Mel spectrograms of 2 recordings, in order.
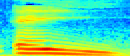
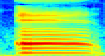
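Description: First: A as a drawn-out "ay"; A pronounced "ayyy", held long; long letter-name A. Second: A as the open vowel in "cat"; A pronounced æ, not "ay"; stressed short A. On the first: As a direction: glide A from eh to ee, like the alphabet letter. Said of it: "它在字尾一不发音的时候念A". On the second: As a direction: say A as a loud, held "æ". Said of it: "它在重音的时候念A". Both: Shown as a demonstration.

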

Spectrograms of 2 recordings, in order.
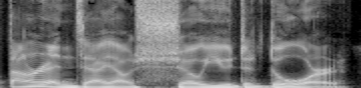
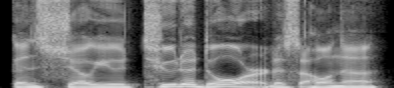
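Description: First: The door with no preposition; slow careful read. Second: To said clearly before the door; slow, so the word to stands out; stress on to. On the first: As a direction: show you the door said slowly, no to. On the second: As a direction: show you to the door with to clear. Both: Shown as a demonstration. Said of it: "我再念一次哦".

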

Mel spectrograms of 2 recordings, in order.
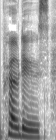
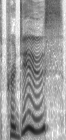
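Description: First: Produce as PRO-duce, first syllable stronger; stress on first syllable. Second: Produce as proDUCE, weak first syllable; stress on second syllable. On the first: Teacher correcting learners on the noun, produce stressed on PRO. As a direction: say produce as the noun, PROH-doos. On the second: Teacher showing learners the mistaken reading, produce stressed on DUCE. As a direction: say produce like the verb, pruh-DOOS. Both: Shown as a demonstration. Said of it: "the stronger syllable is on pro".

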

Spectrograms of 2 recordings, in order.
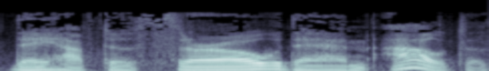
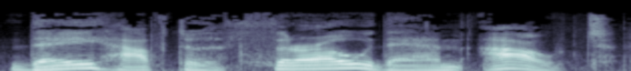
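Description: First: Said in the usual way. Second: Very slow with weight on throw; slow model read. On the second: Shown as a demonstration. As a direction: spell it out slowly for learners. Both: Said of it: "Throw out呢".

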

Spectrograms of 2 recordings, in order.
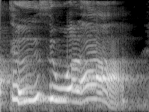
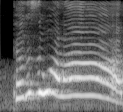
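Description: First: Sobbing in pain. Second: Cry of pain. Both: A narrator's reading. Monkey King in headache pain.

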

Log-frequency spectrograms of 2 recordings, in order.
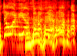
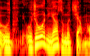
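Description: First: Squeaky cracking high burst. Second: Said in the usual way. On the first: Shown as a demonstration. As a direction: voice shoots up and cracks. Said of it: "突然爆掉。".

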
